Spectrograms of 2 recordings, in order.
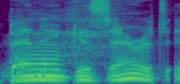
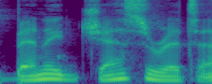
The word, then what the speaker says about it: Bene Gesserit: Well, Helen, I have to, of course, get my Dune-splaining hat onto you and correct you in your pronunciation of Bene Gesserit. It's Bene Gesserit, as we all know.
